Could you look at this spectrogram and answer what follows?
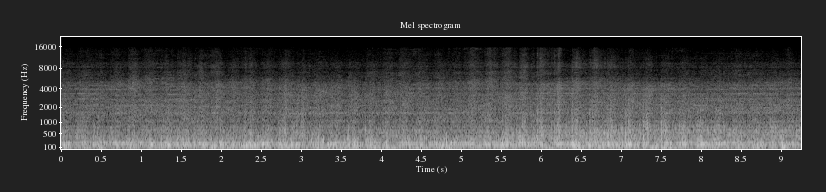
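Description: Tank cars of a freight oil train rolling past: a steady rumble of steel wheels on the rails, with repeated clicks as the wheels pass over the track.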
